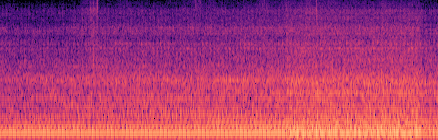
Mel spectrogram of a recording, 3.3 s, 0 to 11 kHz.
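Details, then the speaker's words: Kings 2kVA generator running a caravan air conditioner set to 16°C, switched to economy mode: steady drone settles to a lower, slightly uneven hum as revs drop further. Normal economy mode running. "I thought I'm just going to put it on economy mode and like it's dropped down revs even further"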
